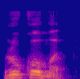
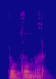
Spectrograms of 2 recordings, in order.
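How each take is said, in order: First: Said in the usual way. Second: Very soft, low echo; barely audible, lowered voice; hushed repeat. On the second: Real, not acted. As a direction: drop right down to a near-silent, low murmur. Same advice repeated very softly.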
